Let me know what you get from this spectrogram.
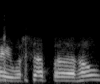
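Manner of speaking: put-on Oklahoma accent. Imitating the friend who talks like he's from Oklahoma: imitating Jesse's Oklahoma accent. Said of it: "talks like he's from Oklahoma".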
